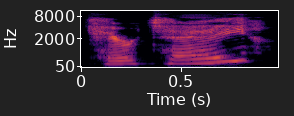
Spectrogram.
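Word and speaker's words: certē: cared a cared a you can hear also that I'm pronouncing my C's like K's that is also a Latin thing cared a means certainly so spell berry much the same but that C sounds like an S in English certainly or surely derivatives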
